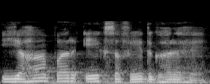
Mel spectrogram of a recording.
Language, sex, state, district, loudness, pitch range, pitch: Hindi, male, Uttar Pradesh, Shamli, -16 LUFS, 115-140 Hz, 125 Hz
